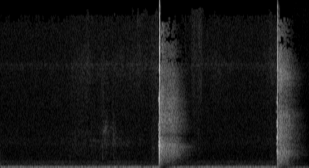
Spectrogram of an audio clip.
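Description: Two sharp cracks about two and a half seconds apart, each with a short hissing tail, over a steady low hum.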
